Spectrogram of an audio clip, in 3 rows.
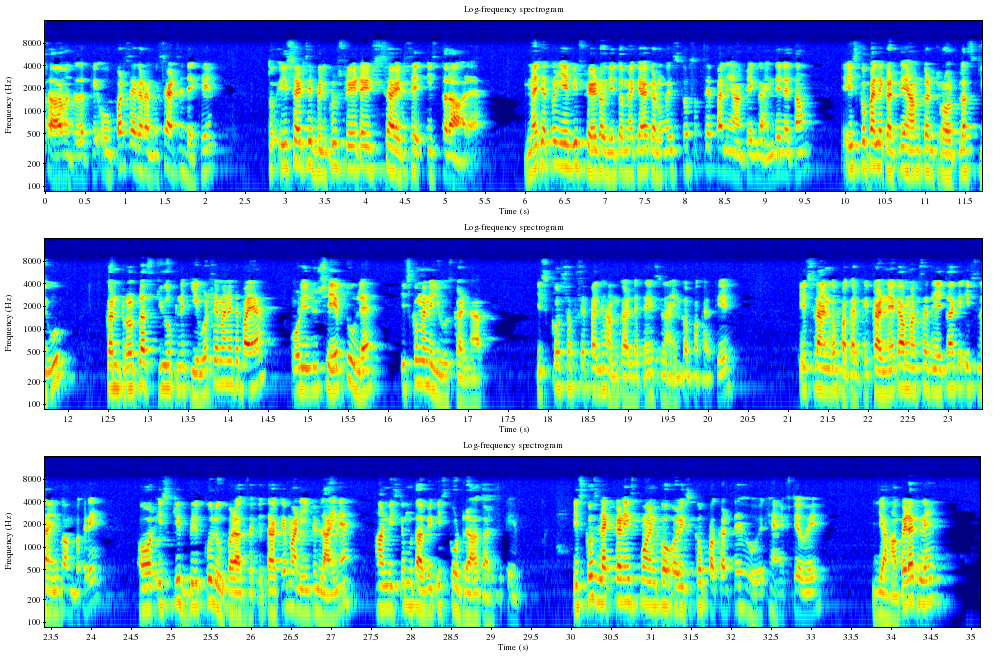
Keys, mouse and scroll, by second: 2.3 scroll up 1, 7.5-9.7 drag, 12.7 click, 13.0 ctrl+q, 16.3 click, 17.1 scroll up 1, 18.7 click, 22.9 scroll up 1, 24.1-26.0 drag, 26.2 scroll down 1, 27.8 click, 29.5 scroll up 1, 31.1-33.5 click, 34.3 scroll up 1.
